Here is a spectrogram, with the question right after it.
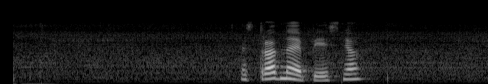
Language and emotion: Russian, neutral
